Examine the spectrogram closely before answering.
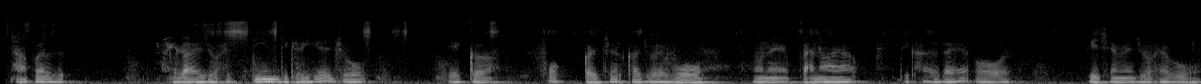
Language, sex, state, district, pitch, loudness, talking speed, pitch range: Hindi, male, Uttar Pradesh, Etah, 105 Hz, -33 LUFS, 130 wpm, 100-115 Hz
